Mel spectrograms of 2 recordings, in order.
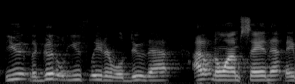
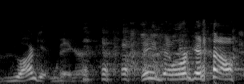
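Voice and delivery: usual speaking voice

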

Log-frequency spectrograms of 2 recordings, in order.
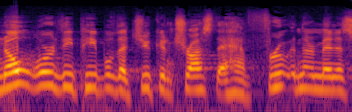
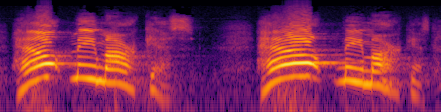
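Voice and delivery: high, loud cry for help, dropping on the name; preacher re-enacting desperate screams; imitated screaming; 6 semitones higher, 7 dB louder, much slower than usual. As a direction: cry out like a wounded soldier calling a buddy. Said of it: "his buddies just screamed".

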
